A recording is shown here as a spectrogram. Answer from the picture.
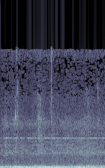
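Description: A low, steady rumble that swells slightly and eases off near the end, with a few faint clicks above it.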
